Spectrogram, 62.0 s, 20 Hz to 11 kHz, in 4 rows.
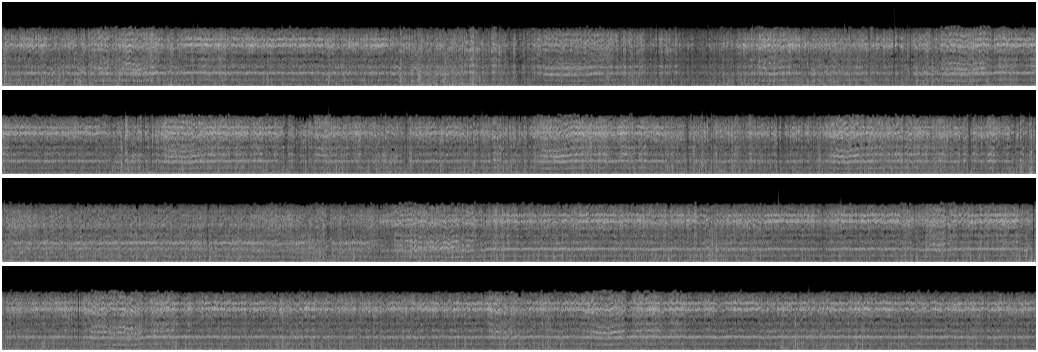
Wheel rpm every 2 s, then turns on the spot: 230, 220, 230, 240, 230, 230, 230, 220, 230, 230, 230, 230, 230, 230, 230, 230, 210, 190, 190, 200, 230, 230, 230, 230, 230, 230, 240, 230, 230, 240, 230.
none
